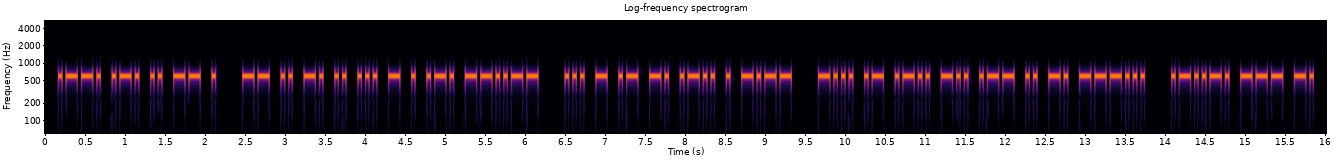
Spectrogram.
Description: Morse code, heard as a keyed tone, about 25 wpm, 600 Hz. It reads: PRIME MINISTER, STANLEY BALDWIN: "ON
